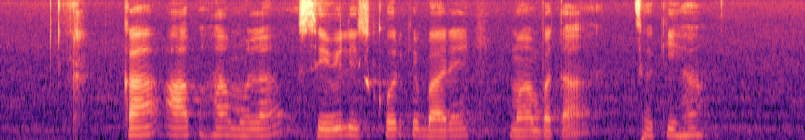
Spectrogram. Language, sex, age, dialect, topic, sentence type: Chhattisgarhi, male, 25-30, Central, banking, statement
